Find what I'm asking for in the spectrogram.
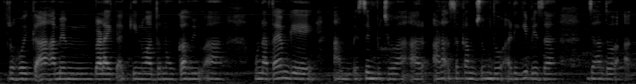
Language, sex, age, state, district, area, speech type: Santali, female, 18-30, Jharkhand, Seraikela Kharsawan, rural, spontaneous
